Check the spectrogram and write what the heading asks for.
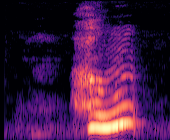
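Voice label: "heng2", Mandarin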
